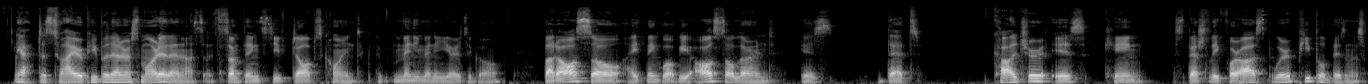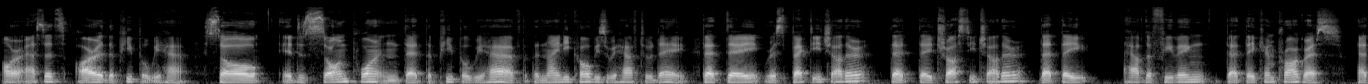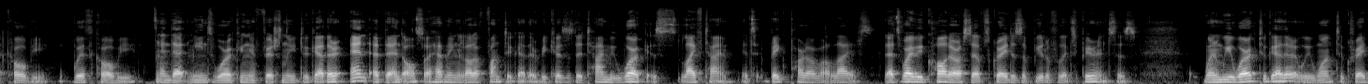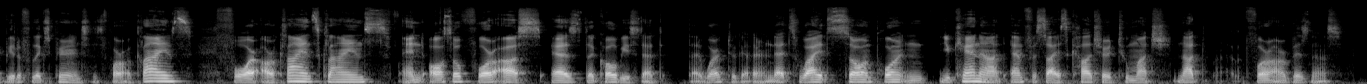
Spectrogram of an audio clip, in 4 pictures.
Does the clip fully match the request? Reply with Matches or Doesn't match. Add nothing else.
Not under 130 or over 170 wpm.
Doesn't match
